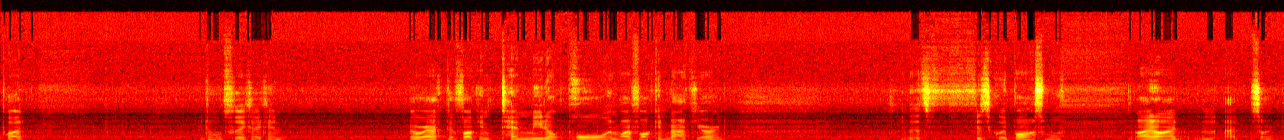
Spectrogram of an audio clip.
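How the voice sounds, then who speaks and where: A man's voice: deep voice, slight background noise. A young man, casually talking through the weather forecast as an amateur vlogger, swearing freely and often correcting himself. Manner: casual and profane, with frequent self-corrections. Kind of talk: casual chat.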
